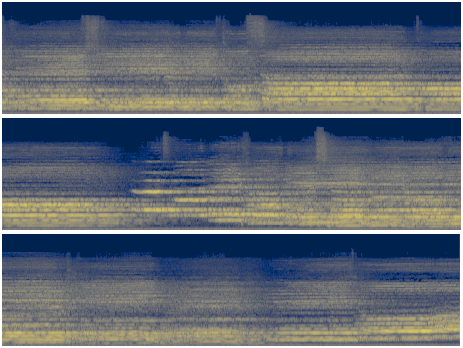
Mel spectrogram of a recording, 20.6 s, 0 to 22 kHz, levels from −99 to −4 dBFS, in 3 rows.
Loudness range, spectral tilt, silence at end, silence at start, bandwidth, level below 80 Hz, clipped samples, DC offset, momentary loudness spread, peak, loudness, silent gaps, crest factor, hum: 8 LU; -5 dB/octave; 0 s; 0 s; 13 kHz; -56 dBFS; under 0.1%; under 0.1%; 10 LU; -12 dBFS; -26 LUFS; none; 16 dB; none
